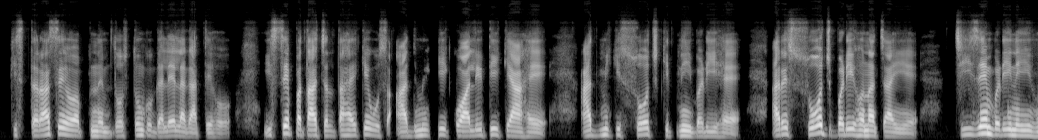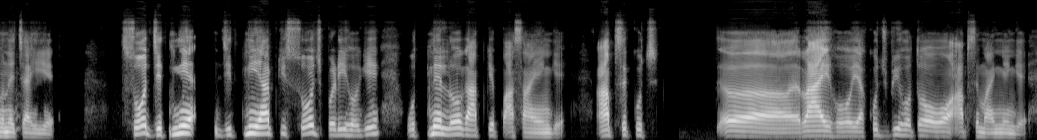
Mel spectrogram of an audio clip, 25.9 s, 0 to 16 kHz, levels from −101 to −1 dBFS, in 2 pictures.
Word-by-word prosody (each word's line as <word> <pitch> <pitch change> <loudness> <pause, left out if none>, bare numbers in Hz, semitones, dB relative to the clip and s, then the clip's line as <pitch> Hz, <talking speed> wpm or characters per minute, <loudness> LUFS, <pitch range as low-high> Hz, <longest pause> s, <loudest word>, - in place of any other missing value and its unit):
किस 140 - -9
तरह 140 +3 +4
से 170 -2 +3
वो 140 - +4
अपने 125 -1 -1 0.2
दोस्तों 140 +4 -4
को 140 -1 -8
गले 120 +3 +1
लगाते 110 -4 -1
हो। 95 0 -10 0.4
इससे 75 - +2
पता 140 -1 +6
चलता 130 -1 -3
है 140 0 0
कि 160 - -4
उस 135 -4 -5 0.2
आदमी 130 +4 -2
की 155 0 -2
क्वालिटी 135 +5 +1
क्या 120 -3 +5
है? 110 -4 -1 0.6
आदमी 140 +4 -3
की 150 - -5
सोच 150 +2 -1
कितनी 125 +3 0
बड़ी 115 0 -3
है, 100 - 0 0.5
अरे! 155 +5 +3
सोच 170 +1 +2
बड़ी 145 +1 +3
होनी 135 -2 +4
चाहिए, 105 -5 -1 0.5
चीज़ें 155 +5 +5
बड़ी 150 -1 +2
नहीं 135 -2 +3
होनी 110 0 0
चाहिए। 95 -2 -6 0.9
सोच 180 +4 +1
जितनी 165 +4 +5 0.3
जितनी 155 +7 +1
आपकी 180 0 -2
सोच 175 +1 -3
बड़ी 145 0 -2
होगी, 140 +6 -4 0.4
उतने 160 +5 +1
लोग 160 -1 +1
आपके 135 +1 -2
पास 115 -1 -5
आएँगे, 100 -1 -4 0.5
आपसे 155 - +1
कुछ 145 -2 -8 0.8
अ, - - -11 1.0
राय 125 0 +6
हो 120 0 -4
या 115 0 -3
कुछ 135 -5 -11
भी 155 - -7
हो 140 -2 -5
तो - - -7 0.2
वो 120 0 -1
आपसे 115 0 -6
माँगेगे। 100 -3 -6
135 Hz, 145 wpm, -23 LUFS, 115-155 Hz, 1.0 s, पता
